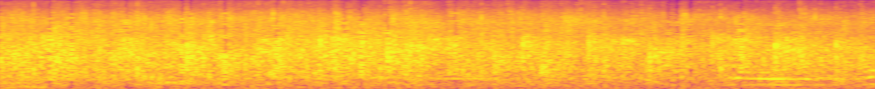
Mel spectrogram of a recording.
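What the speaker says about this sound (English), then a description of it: "Can we get a round of applause for them?" Warm, continuous applause from an audience at an Ohlone College Phulkari event thanking the organisers, a dense, close wash of clapping with faint voices underneath toward the end.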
